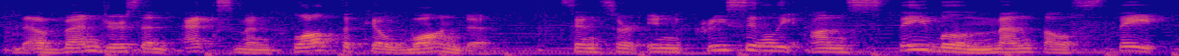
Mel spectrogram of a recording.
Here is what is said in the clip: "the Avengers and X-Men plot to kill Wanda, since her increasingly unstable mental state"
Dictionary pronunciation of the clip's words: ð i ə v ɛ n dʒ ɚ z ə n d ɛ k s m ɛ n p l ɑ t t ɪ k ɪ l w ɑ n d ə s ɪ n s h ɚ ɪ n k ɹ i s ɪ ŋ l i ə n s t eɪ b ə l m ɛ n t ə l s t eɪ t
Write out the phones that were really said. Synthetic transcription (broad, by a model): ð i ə v ɛ n dʒ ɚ s ə n d ɛ k s m ɛ n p l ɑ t t ɪ k ɪ l w ɑ n d ə s ɪ n s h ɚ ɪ n k ɹ i s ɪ ŋ l i ə n s t eɪ b ə l m ɛ n t ə l s t eɪ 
